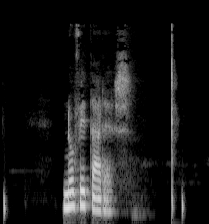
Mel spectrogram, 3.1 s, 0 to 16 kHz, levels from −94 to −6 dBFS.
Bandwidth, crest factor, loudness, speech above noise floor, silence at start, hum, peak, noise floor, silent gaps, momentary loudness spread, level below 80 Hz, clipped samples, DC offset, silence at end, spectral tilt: 11.5 kHz; 26 dB; -27 LUFS; 53 dB; 0.05 s; none; -2 dBFS; -78 dBFS; none; 21 LU; -72 dBFS; under 0.1%; under 0.1%; 0.4 s; -5 dB/octave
